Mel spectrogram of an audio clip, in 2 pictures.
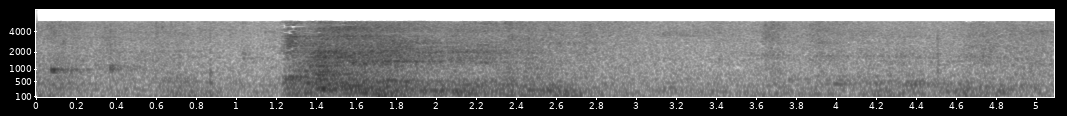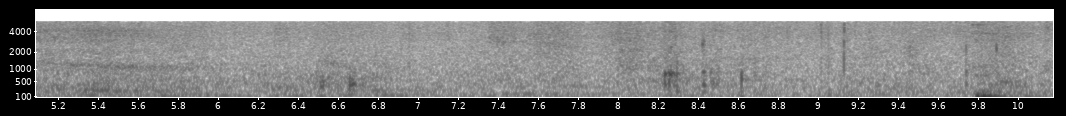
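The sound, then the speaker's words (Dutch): Someone takes a sip of water during a church gathering: a brief breathy slurp, then quiet swallowing and a few small clicks and taps. “Ik drink nog wat, een slokje water.”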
